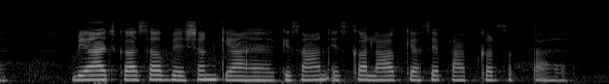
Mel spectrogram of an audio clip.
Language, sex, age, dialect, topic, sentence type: Hindi, female, 18-24, Hindustani Malvi Khadi Boli, agriculture, question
